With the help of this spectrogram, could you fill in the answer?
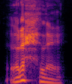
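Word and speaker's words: رحلة: So the R is the equivalent of the Spanish or Italian R. It's basically an Arabic R. So rihle. And the letter ha is a uvular letter, is pronounced from the back of your throat.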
